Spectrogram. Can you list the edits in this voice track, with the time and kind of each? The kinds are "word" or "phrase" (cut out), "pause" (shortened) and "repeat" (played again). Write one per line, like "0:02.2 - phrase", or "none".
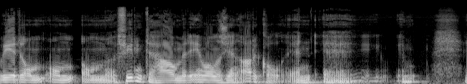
none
